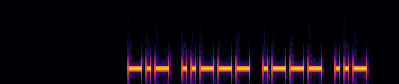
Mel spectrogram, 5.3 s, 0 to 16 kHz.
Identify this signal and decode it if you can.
Morse code, heard as a keyed tone, about 20 wpm, 700 Hz. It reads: K2JU
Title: USA Call Signs - 4 Characters - Repeated 2x - 20wpm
